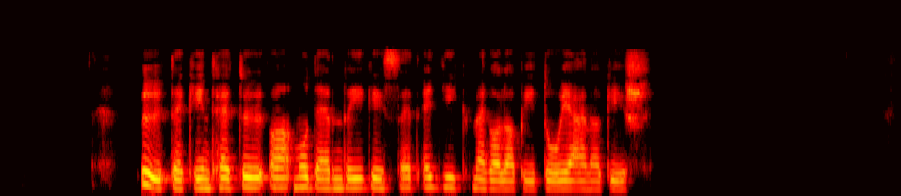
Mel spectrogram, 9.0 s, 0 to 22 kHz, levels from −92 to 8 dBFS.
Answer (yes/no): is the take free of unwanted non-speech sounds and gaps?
yes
